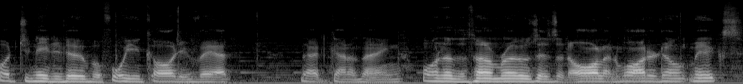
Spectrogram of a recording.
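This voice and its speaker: A man's medium-pitched voice at a moderate pace with fairly even intonation, music in the background and audible room echo. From rural America. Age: 80s+. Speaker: horseman and retired professor. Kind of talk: interview. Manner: conversational, some hesitations.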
